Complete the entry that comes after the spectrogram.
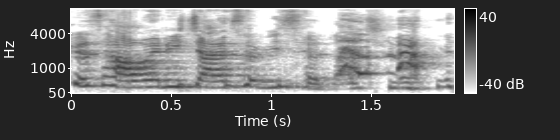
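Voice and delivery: laughing speech, high and swooping. Reacting to the other speaker's coaching phrase: laughing while talking. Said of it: "Why are you laughing?".

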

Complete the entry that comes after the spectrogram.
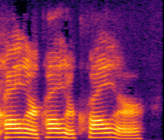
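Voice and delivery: high, urgent, pleading voice, repeated. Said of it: "I told him while I was having the contraction".

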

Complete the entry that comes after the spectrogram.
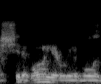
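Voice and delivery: ordinary talk

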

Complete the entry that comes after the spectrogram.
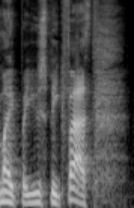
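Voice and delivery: plain

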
